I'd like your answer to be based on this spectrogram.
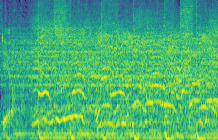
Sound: crowd clamoring

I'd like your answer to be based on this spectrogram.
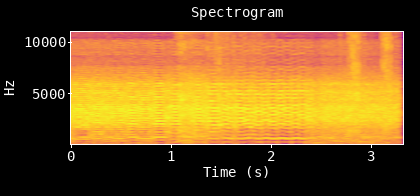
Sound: gasps; quacking

